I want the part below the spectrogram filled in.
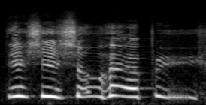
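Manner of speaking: put-on high-pitched teary child voice; Naruto. Tearful child to his new protector, high little voice. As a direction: squeak it like a little kid overcome with happiness. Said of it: "Naruto tears up a bit".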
